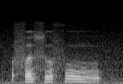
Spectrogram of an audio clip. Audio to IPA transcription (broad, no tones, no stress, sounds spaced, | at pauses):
f ə sʷ ə f u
